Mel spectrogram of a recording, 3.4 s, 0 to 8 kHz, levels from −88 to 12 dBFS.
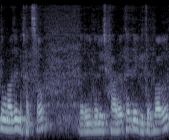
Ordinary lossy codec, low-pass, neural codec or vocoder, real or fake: none; 7.2 kHz; none; real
